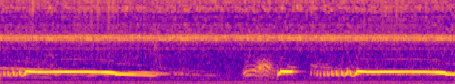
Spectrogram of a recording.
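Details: Pelung ringneck doves in a group that includes a single female: two long sustained coos, each opening with stuttered notes, separated by a brief burst of rough calls, with a steady hum behind.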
